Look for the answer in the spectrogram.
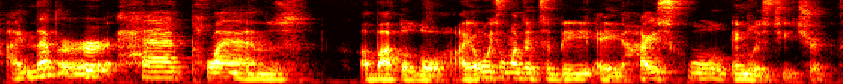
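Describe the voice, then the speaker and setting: A man in his seventies, born in Puerto Rico, recalling his path to the bench in a slow, deliberate, plain-spoken way. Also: medium pitch, creaky, a little mellow, roomy sound. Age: 70s. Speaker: interviewee judge. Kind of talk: measured recollection in an interview.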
